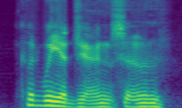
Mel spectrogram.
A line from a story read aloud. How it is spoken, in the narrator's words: Addison Doug said in a hoarse, strangling voice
